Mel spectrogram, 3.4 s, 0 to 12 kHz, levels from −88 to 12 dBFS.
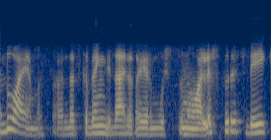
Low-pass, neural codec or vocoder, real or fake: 10.8 kHz; codec, 24 kHz, 0.9 kbps, WavTokenizer, medium speech release version 1; fake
